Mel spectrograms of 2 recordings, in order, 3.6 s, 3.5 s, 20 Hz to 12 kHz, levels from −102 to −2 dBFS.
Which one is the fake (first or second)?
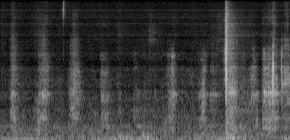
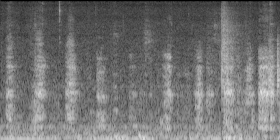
first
